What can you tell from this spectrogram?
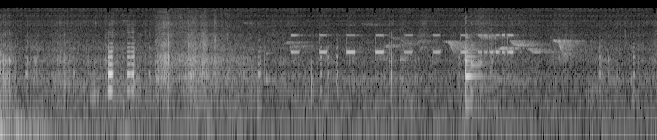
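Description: Metal detector giving short electronic beeps over a target: a couple of tones about a second in, then a quick run of about four beeps a second near the middle and a brief wavering tone after it. A few sharp knocks fall among the beeps.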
